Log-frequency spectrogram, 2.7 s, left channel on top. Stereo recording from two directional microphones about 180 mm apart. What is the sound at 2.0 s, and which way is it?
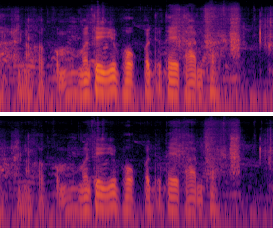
Speech, 25° right (ahead or behind).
